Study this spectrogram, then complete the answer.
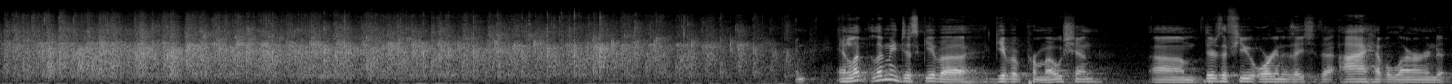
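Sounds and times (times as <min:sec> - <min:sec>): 
audience applause: 0:00.0 - 0:08.2
speech: 0:08.0 - 0:14.5.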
